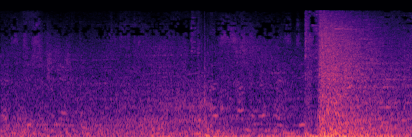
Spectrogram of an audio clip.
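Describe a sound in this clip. Game spell effects crackle and boom in a loud battle.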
